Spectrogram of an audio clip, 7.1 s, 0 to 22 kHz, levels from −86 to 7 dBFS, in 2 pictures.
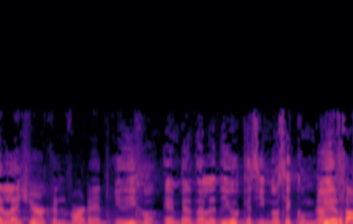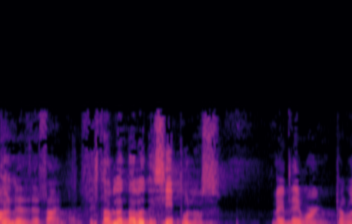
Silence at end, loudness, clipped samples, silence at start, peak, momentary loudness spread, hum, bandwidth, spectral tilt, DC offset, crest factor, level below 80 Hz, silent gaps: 0 s; -31 LUFS; under 0.1%; 0 s; -10 dBFS; 11 LU; none; 11.5 kHz; -4.5 dB/octave; under 0.1%; 20 dB; -68 dBFS; none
